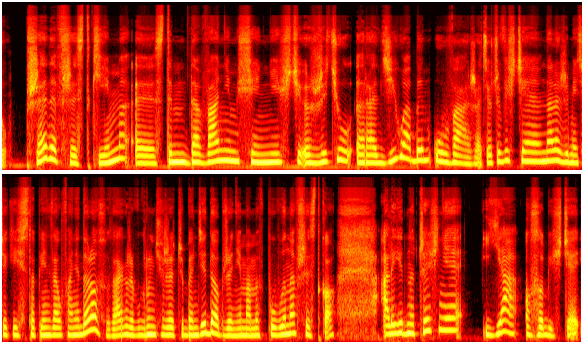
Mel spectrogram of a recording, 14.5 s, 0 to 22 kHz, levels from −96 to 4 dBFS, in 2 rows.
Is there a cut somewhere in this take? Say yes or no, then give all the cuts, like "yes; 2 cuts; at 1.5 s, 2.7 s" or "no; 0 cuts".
no; 0 cuts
